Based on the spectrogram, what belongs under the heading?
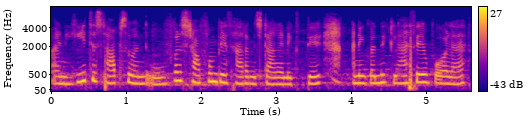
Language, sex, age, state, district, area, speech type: Tamil, female, 18-30, Tamil Nadu, Mayiladuthurai, rural, spontaneous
